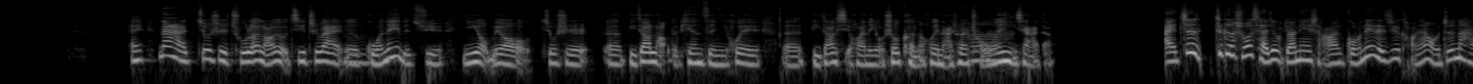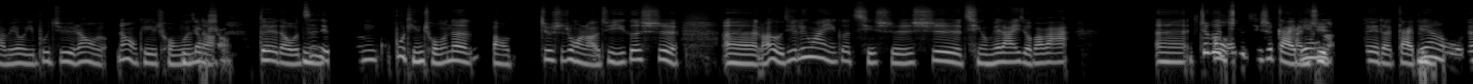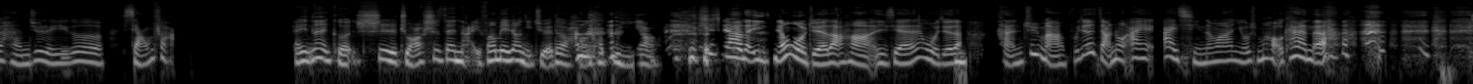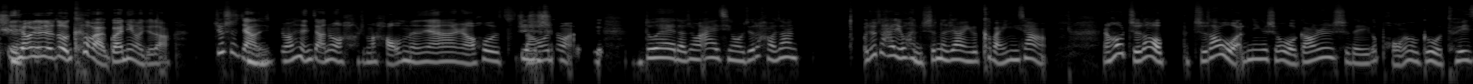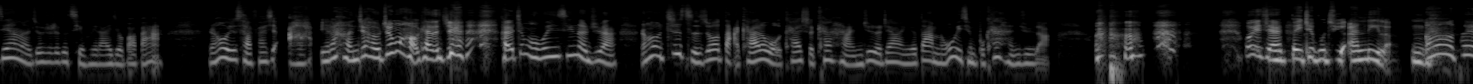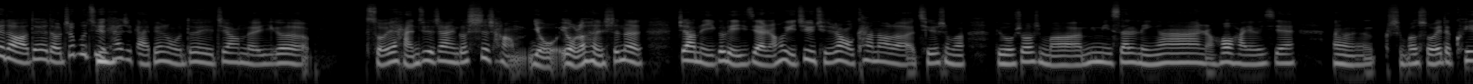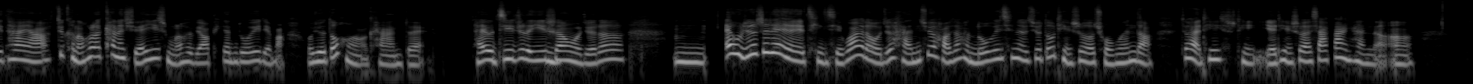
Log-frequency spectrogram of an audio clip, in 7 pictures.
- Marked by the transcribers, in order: other background noise; tapping; other noise; laugh; laughing while speaking: "好看的？以前我觉得这种刻板观念我 觉得"; lip smack; joyful: "啊？原来韩剧还有这么好看"; laughing while speaking: "的剧"; laugh; laugh; joyful: "哎，我觉得这个也"
- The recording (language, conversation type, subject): Chinese, podcast, 为什么有些人会一遍又一遍地重温老电影和老电视剧？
